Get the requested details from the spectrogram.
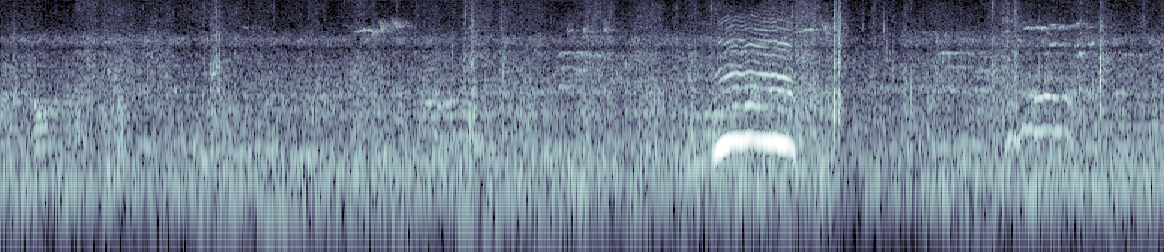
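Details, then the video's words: Monkey mothers Duchess and Queen crying out for their missing baby Quinton: one clear, arched, tonal coo rises and falls over about half a second, with water and soft background noise. "Amazing Mom Duchess And Mom Queen Huge And Crying Calling Their Baby, Where Is Baby Quinton?"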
